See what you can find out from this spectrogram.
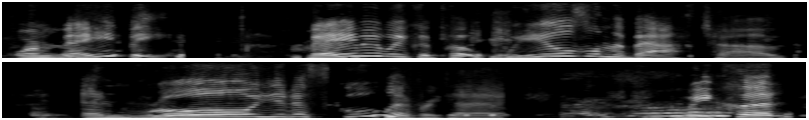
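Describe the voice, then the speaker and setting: A woman's voice: sits high, wildly swooping pitch, slow pace, fairly bright tone, no echo, full character voice, rough recording. Teasing, wisecracking storybook mom played by a woman. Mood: playful. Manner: mock-serious, joking. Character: teasing, wisecracking mother of a fourth-grade boy.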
